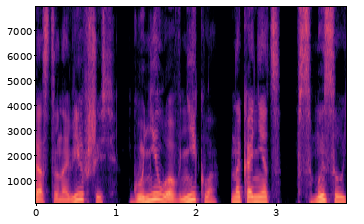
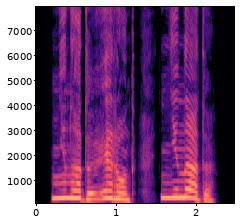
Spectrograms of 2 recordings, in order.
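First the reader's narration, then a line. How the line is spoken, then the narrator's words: Helpless sobbing. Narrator (Russian): Беспомощно всхлипывала она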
